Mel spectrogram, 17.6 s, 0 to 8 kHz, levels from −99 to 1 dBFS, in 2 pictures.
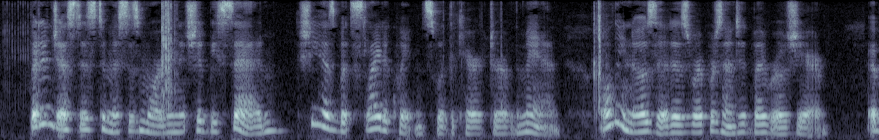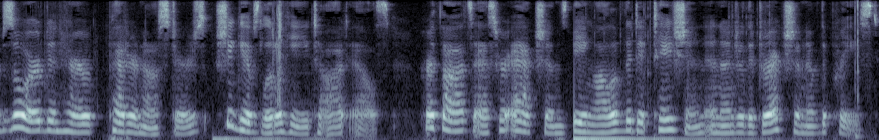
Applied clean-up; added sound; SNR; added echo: none; Camera; 19 dB; none.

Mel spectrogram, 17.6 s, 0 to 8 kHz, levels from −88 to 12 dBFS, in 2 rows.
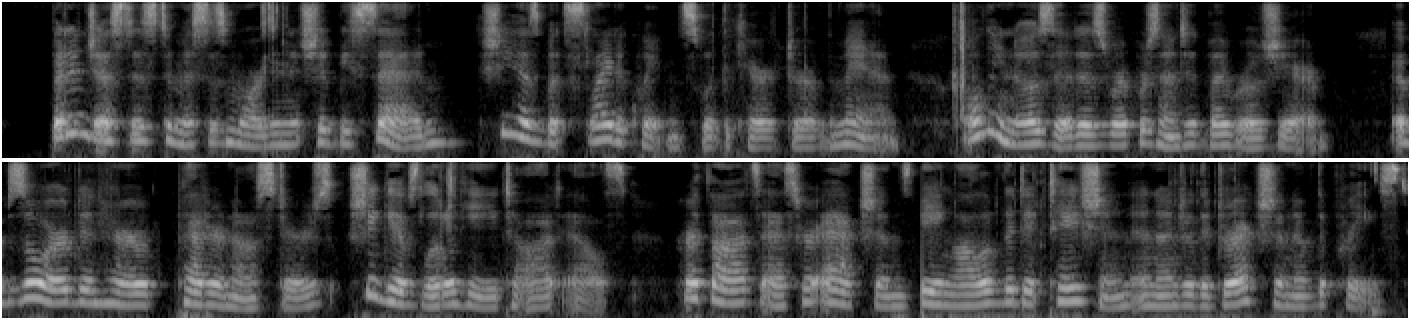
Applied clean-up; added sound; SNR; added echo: neural mask model Resemble Enhance denoiser.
